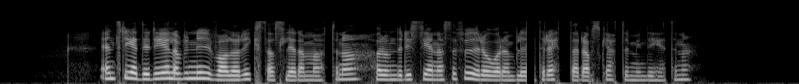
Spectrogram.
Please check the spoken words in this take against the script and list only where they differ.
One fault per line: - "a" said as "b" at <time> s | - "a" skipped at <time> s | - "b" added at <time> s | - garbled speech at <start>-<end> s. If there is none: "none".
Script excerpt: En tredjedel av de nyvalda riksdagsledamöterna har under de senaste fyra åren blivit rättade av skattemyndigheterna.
none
